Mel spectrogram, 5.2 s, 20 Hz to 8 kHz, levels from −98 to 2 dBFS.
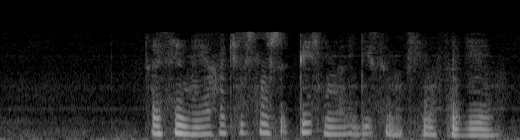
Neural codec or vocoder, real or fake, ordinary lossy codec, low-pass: codec, 24 kHz, 1 kbps, SNAC; fake; AAC, 16 kbps; 7.2 kHz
